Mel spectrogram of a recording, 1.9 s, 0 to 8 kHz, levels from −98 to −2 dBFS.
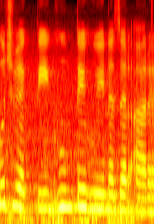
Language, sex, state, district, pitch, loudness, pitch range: Hindi, female, Uttar Pradesh, Varanasi, 220 Hz, -21 LUFS, 205-240 Hz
